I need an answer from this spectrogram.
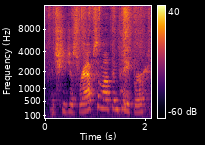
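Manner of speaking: ordinary talk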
